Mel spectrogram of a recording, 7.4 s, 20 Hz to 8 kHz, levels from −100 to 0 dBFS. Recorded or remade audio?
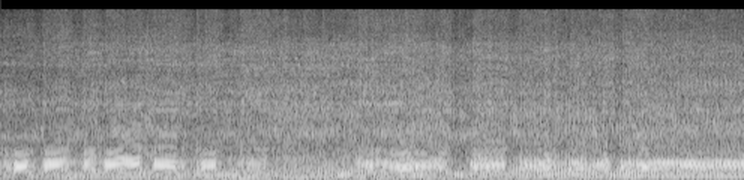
recorded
